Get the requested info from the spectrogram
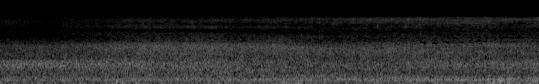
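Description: Steady noise of a departing passenger train rolling away on the rails, heard from a distance, mixed with wind on the microphone.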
